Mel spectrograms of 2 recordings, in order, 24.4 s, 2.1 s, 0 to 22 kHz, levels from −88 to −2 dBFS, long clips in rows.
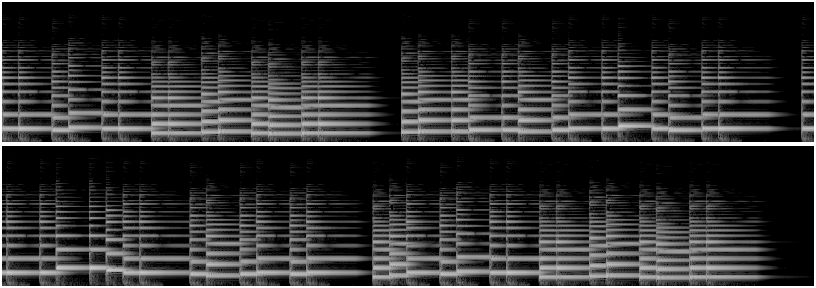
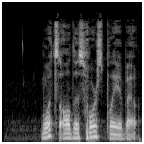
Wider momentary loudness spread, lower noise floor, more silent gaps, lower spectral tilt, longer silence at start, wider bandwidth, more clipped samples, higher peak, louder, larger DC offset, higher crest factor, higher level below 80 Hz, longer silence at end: about the same, 6 LU vs 6 LU; first, -79 dBFS vs -55 dBFS; neither; about the same, -4.5 dB/octave vs -4 dB/octave; second, 0 s vs 0.6 s; second, 8 kHz vs 15 kHz; neither; second, -12 dBFS vs -4 dBFS; second, -28 LUFS vs -21 LUFS; neither; about the same, 16 dB vs 18 dB; second, -66 dBFS vs -52 dBFS; first, 0.75 s vs 0 s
